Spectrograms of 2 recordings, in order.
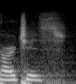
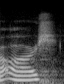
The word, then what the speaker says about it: Arches: and i had uh i do like arches or arsh whichever pronunciation you prefer paper and most of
